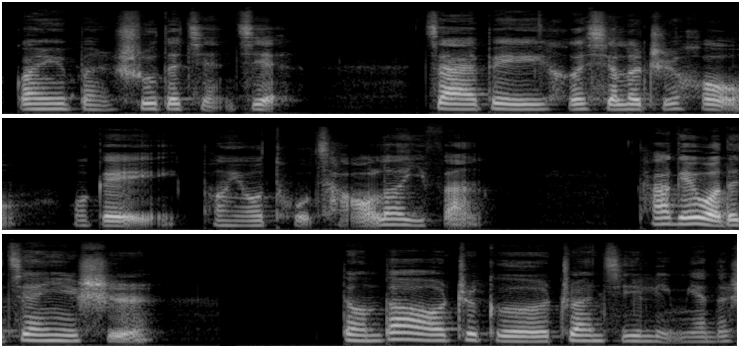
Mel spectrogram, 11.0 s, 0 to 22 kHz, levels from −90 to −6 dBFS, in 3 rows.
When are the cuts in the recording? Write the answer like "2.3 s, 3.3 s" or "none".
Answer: none

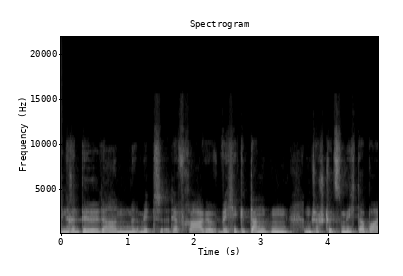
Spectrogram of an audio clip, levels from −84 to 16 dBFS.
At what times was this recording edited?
none

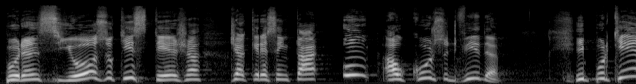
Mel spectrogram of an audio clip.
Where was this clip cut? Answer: 2.3 s, 3.8 s, 4.6 s

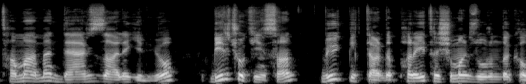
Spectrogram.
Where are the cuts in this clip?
none

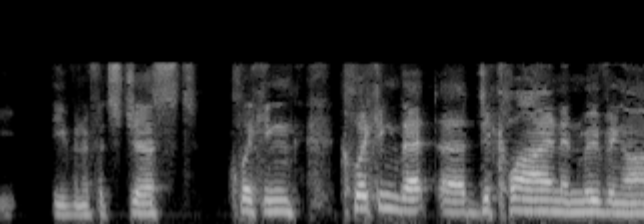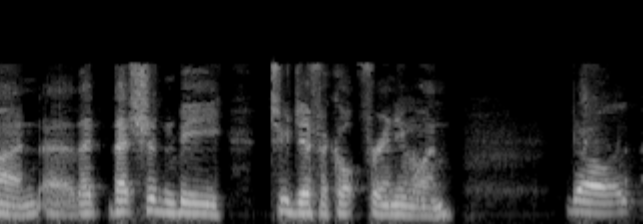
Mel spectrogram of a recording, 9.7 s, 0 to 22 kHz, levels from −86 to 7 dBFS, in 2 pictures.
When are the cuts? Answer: none

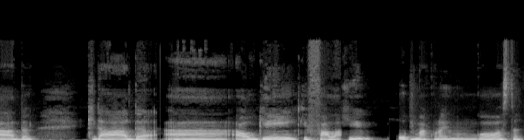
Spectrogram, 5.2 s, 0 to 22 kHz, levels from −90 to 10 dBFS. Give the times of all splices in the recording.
0.9 s, 1.5 s, 3.0 s, 3.4 s, 4.1 s

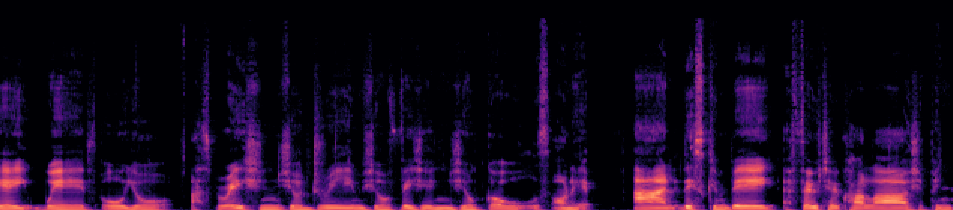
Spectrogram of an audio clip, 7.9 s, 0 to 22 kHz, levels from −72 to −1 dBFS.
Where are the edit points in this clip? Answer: none

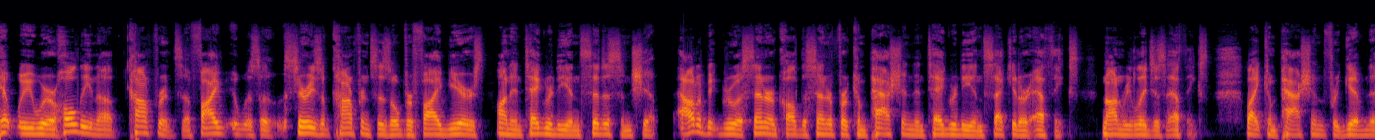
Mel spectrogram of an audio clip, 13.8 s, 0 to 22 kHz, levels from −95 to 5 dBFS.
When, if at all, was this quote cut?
4.9 s, 6.7 s

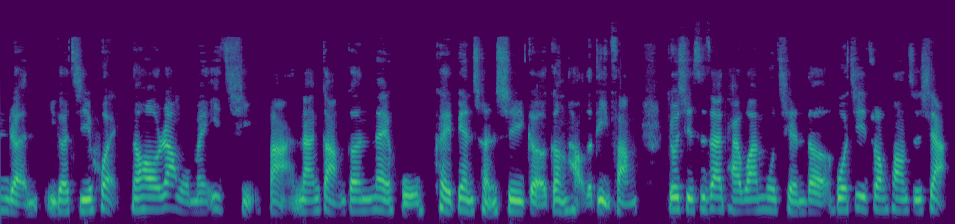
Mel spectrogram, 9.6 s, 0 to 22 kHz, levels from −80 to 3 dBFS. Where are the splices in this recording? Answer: 1.2 s

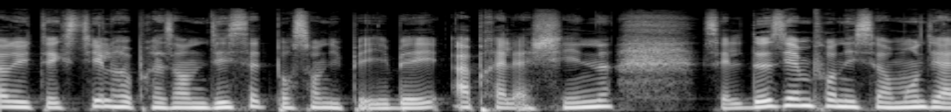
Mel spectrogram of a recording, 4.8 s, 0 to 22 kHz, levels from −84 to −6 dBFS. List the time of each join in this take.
none

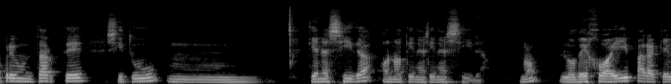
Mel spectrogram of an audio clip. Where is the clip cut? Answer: 1.0 s, 3.0 s, 4.3 s, 5.5 s

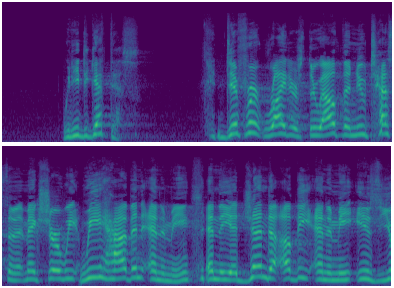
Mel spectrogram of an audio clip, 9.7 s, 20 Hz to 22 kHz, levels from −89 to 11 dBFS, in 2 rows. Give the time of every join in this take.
5.8 s

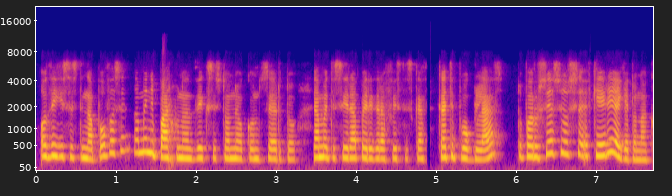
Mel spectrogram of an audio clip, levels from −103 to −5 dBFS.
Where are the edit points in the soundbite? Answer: 3.5 s, 4.9 s

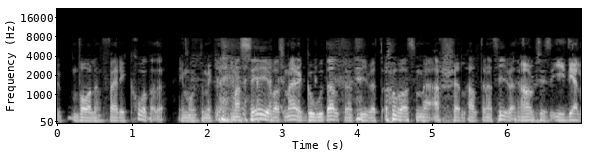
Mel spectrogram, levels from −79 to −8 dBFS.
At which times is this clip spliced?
none

